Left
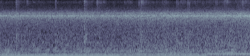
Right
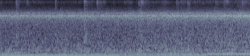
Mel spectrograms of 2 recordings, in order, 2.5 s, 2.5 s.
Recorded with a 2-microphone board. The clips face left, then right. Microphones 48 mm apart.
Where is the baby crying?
No baby crying in this recording.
